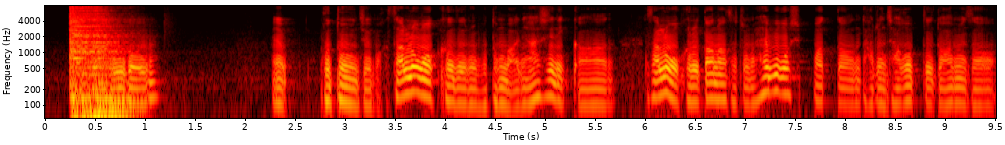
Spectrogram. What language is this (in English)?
Korean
